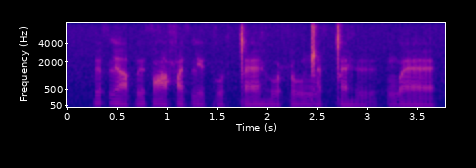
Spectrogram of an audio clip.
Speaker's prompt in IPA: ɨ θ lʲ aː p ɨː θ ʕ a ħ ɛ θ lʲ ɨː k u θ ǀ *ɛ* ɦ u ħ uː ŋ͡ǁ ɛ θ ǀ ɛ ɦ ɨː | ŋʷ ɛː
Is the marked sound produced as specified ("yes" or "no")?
no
